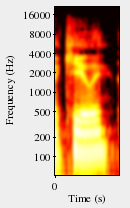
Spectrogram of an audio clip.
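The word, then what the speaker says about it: ceilidh: So you explain to someone who has no idea what you're talking about, what is a Kayleigh? – So how do you spell it? Because it's not Kayleigh. The way it sounds.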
